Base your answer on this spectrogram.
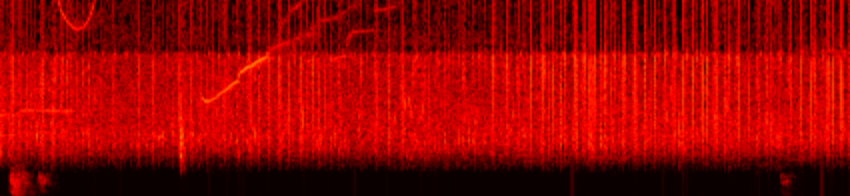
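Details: Dolphins underwater at Bahía Solano, Colombia: a dense, rapid train of clicks with a faint, thin whistle sliding upward.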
